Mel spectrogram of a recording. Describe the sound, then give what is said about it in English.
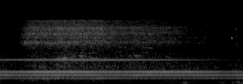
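One long, slow inhale through the nose during a guided meditation: a soft, airy hiss lasting about two seconds that swells and fades over faint sustained tones. “Take one deep breath in through your nose.”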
